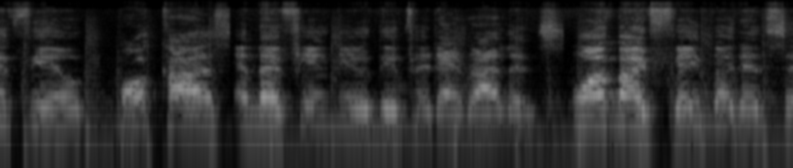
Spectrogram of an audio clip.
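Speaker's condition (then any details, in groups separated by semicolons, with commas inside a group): Cerebral palsy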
